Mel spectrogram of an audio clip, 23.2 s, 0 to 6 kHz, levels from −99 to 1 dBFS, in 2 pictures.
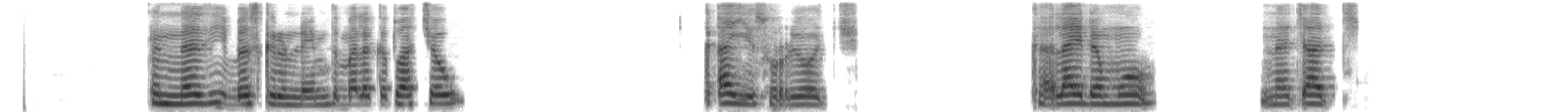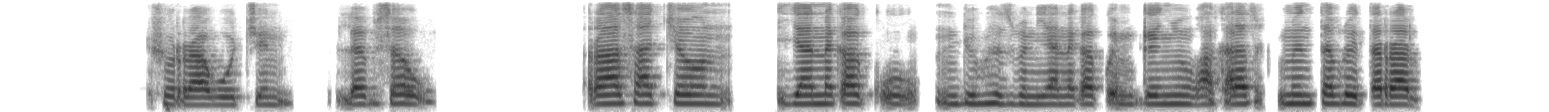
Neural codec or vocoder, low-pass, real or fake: none; 5.4 kHz; real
